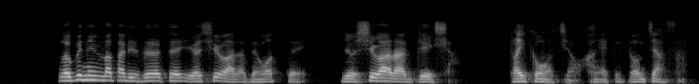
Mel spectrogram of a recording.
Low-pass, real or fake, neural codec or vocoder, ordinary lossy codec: none; fake; codec, 16 kHz, 1 kbps, FunCodec, trained on Chinese and English, 50 frames a second; none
